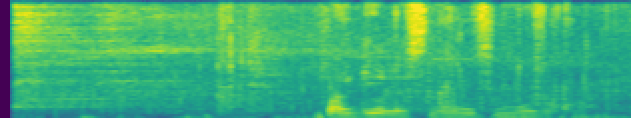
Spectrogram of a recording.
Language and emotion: Russian, neutral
